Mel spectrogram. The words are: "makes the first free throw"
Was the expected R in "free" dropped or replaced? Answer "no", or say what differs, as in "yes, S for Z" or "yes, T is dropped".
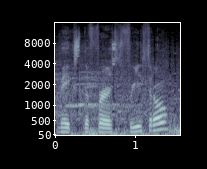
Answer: no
